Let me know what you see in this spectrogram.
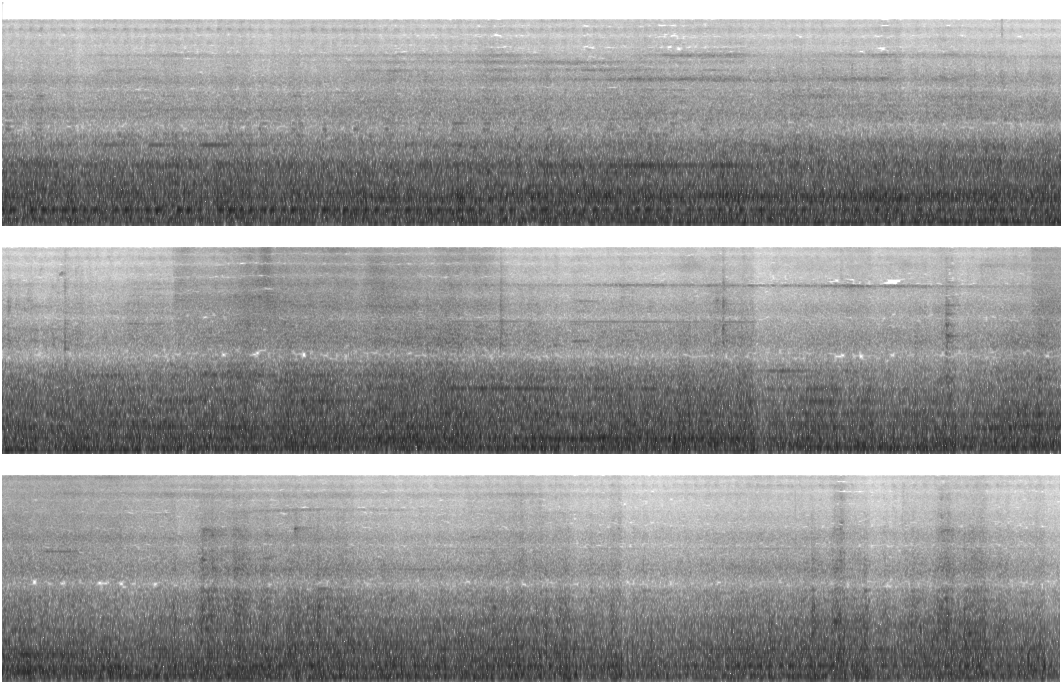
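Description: A diesel-hauled passenger train pulling slowly past: a steady locomotive engine drone, then passenger cars rolling by with continuous rumbling wheel and rail noise and some higher-pitched wheel noise partway through.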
